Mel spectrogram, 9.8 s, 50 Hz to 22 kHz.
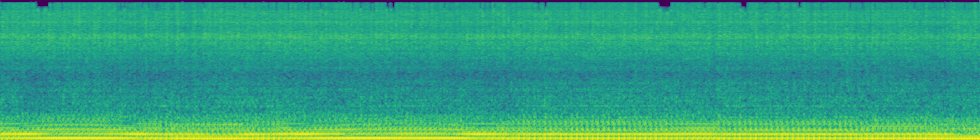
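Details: Infiniti G35 rebuilt V6 at first start, modified polished intake and opened lower plenum, radiator not connected, no engine light: wavering, uneven idle drone, stumbling and rough; massive vacuum leak suspected, not found.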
